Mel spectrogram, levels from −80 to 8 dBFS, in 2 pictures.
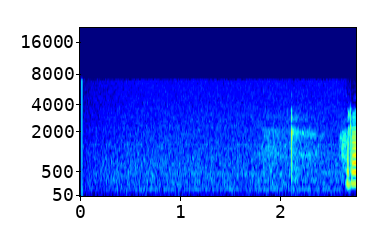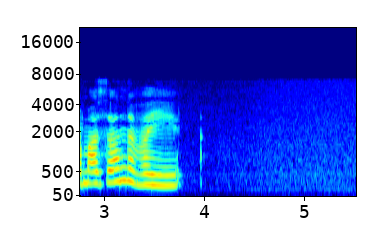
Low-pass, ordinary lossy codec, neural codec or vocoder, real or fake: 7.2 kHz; none; none; real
